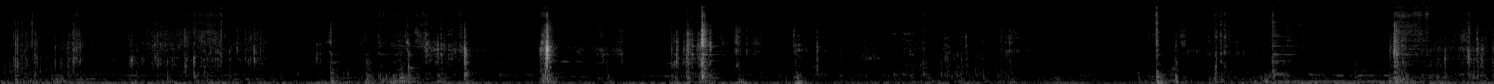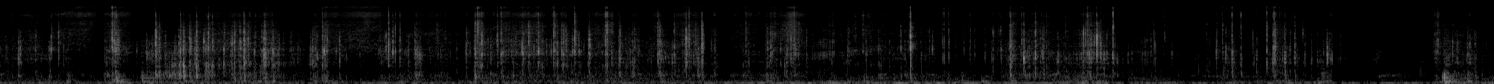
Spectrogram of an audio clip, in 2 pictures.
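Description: Paper and a bubble mailer being handled, folded and wrapped by hand: rustling and crinkling, sparser in the first half with two sharp taps about five and seven seconds in, then denser and steadier from about halfway.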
